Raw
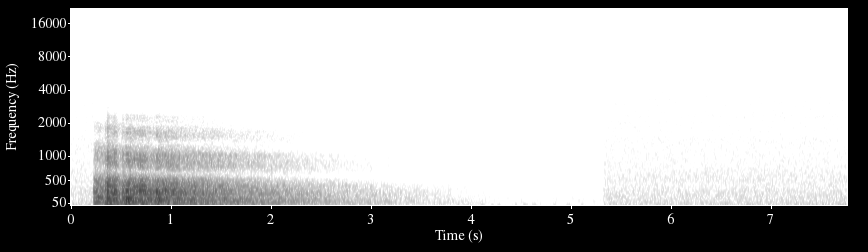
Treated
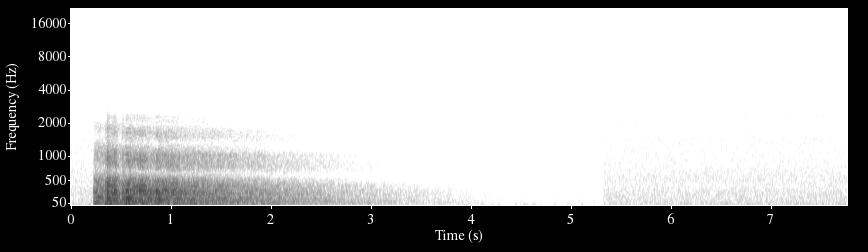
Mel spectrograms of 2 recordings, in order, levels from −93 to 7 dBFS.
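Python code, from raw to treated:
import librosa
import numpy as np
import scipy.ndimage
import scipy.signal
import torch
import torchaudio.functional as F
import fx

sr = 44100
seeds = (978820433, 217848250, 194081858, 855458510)

y = x + 10.0 ** (-23.0 / 20.0) * np.pad(x, (int(902 * sr / 1000.0), 0))[:len(x)]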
